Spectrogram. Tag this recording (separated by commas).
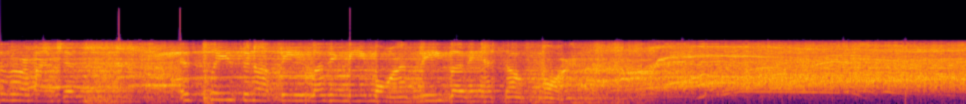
Female speech, Speech, Narration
